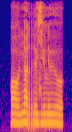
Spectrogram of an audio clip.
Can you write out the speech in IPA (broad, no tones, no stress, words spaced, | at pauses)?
ɔʊ̯nɐ rɨzʲɨlɨʊ̯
